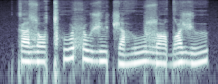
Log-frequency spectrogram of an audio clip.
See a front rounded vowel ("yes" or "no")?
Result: no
